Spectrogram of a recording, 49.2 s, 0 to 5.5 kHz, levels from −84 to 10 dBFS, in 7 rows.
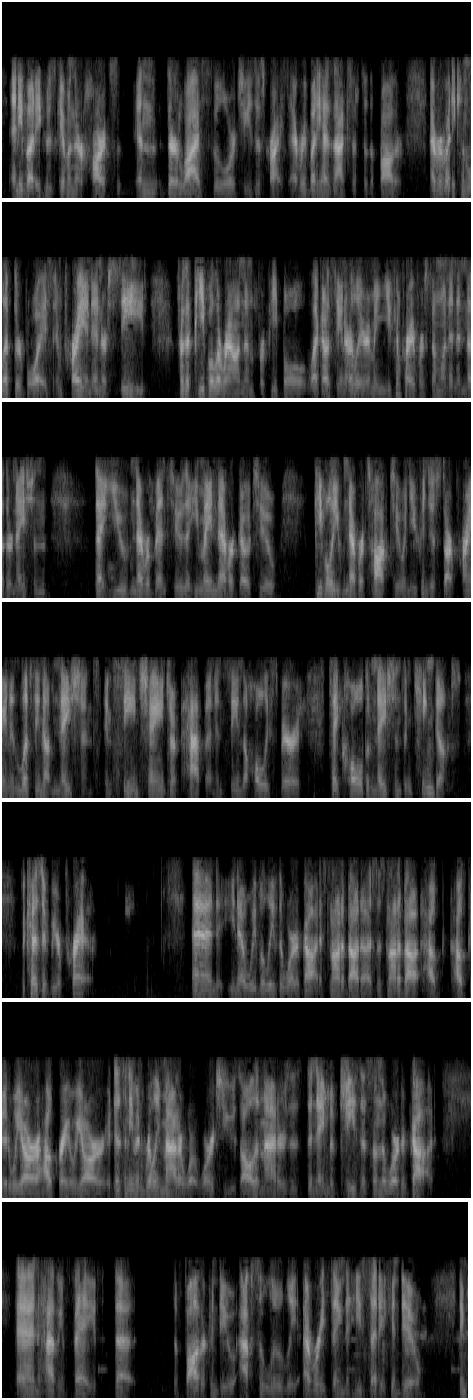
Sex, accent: male, American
